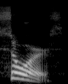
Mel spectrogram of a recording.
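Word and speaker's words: Sborz: that i have with all the uh pronunciation pronunciations of the player's names i looked him up josh soares is his name okay he's 27 years old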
